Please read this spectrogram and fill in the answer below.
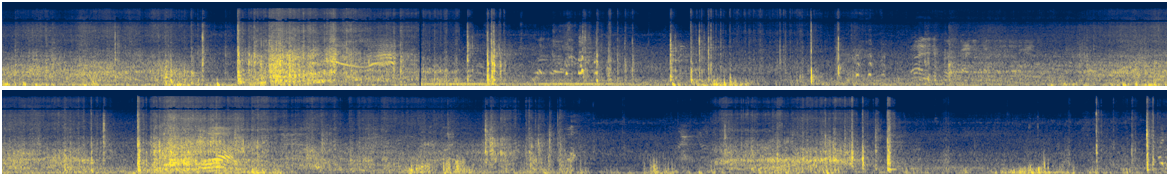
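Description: Skateboard wheels rolling over rough asphalt, with sharp clacks and knocks of the board hitting the ground several times.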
